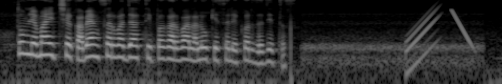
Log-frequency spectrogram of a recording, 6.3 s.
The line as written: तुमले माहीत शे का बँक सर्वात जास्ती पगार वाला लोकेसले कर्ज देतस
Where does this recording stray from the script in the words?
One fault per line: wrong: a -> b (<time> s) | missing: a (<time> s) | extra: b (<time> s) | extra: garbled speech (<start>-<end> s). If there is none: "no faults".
no faults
